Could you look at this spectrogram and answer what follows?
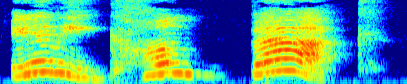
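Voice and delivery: loud, slow, stretched call; Jack calling. A narrator's reading. Brother calling sister off the ladder, loud slow call. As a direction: call her back down firmly.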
